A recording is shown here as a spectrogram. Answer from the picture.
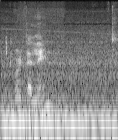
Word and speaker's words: Coeur d'Alene: I'm going to Coeur d'Alene. I don't think I'm pronouncing that right. A Godeling? Coeur d'Alene.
